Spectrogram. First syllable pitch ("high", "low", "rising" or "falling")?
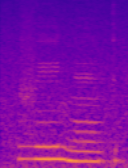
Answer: high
